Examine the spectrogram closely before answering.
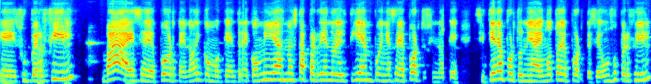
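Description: A woman talks at a very fast pace with hardly any pauses, using a fairly high pitch and ordinary pitch variation against a quiet background. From Peru. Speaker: parataekwondo coach. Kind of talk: interview answer. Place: home room. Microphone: video call.

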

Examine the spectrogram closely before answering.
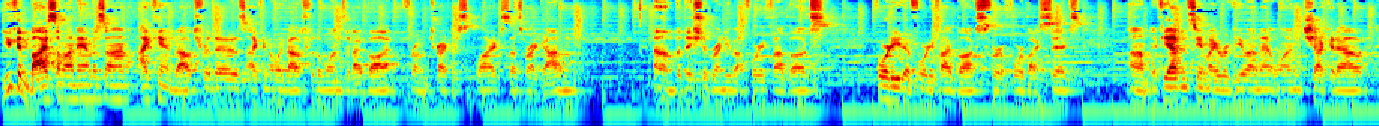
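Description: Over clear music in the background, a man with a fairly low pitch talks at a very fast pace. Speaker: home gym channel host. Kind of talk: casual vlog chat. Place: garage. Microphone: phone near.

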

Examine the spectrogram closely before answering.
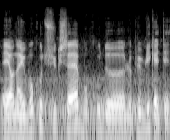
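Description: A man's voice sits over noticeable background noise. The sound is dry, with no echo. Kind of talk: interview answer. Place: garage. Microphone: handheld.

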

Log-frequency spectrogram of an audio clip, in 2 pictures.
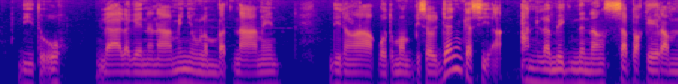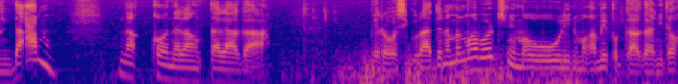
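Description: This is an unremarkable speaking voice with ordinary pitch variation. It moves at a fairly quick pace. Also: man, fairly low pitch for a man. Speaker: vlogger. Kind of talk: vlog narration. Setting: outdoors. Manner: casual.

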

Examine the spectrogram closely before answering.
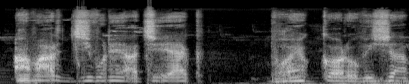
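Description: A man slowly delivers lines in a raspy, put-on character voice, keeping a fairly slow pace. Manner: broken, distressed.

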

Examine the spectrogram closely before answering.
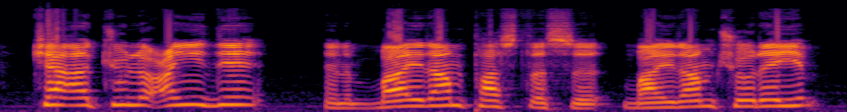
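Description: The man's voice is high-pitched for a man and moves at a very slow pace. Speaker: Arabic language teacher. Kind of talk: lecture.

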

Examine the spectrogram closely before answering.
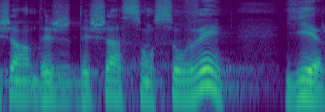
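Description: A man talks in a Russian accent at a very slow pace. The background is quiet. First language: Russian (speaking French). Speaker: author; guest. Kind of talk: public book talk. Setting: stage with audience. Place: hall. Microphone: handheld.

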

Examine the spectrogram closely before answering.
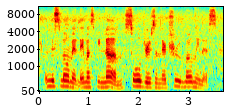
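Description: Over light background noise, a woman speaks with ordinary pitch variation. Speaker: poet and author reading own work. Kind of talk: poetry reading aloud. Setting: home video with poor lighting. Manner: measured, intimate spoken-word delivery with pauses. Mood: somber, reflective. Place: home room. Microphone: phone near.

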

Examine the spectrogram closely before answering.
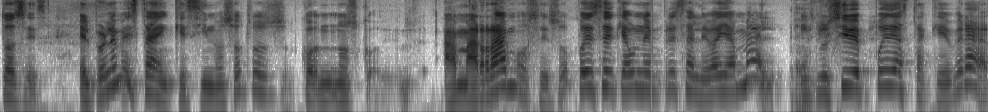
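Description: A man with a high pitch, very wide pitch swings and a fairly quick pace. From Peru, Arequipa. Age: 50s. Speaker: politician and law professor. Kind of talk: radio interview.

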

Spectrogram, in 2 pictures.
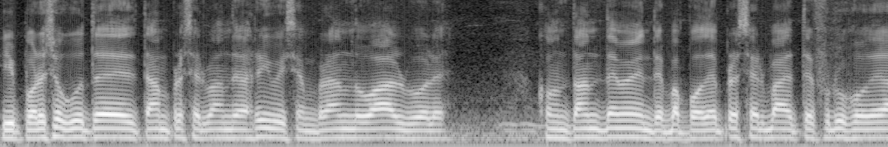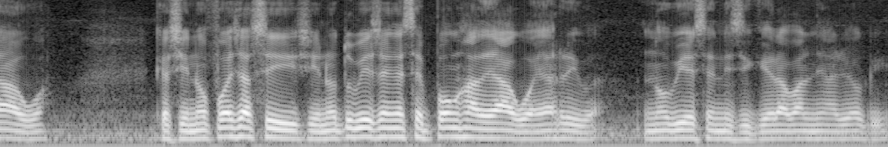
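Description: A man at a very fast pace, monotone and flat, in a dry sound with no echo and light background noise. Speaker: travel show host. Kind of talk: conversational explanation. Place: waterside.

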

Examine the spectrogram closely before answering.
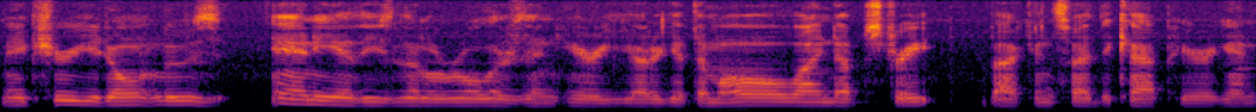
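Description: Light background noise sits under a man's very deep, low voice. His intonation is monotone and flat, at a moderate pace. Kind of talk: tutorial. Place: workshop.

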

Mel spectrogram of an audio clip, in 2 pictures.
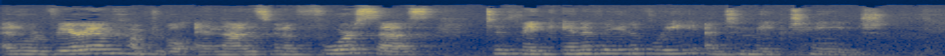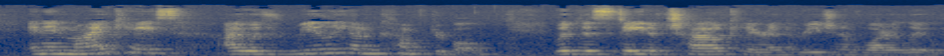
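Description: With a Canadian accent, a woman speaks fairly quickly at a fairly high pitch with ordinary pitch variation, amid audible room echo and light background noise. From Canada. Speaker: engineer and politician; politician. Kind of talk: panel presentation. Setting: stage with audience. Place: hall. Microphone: podium.

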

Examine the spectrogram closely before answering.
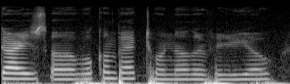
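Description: Audible room echo and noticeable background noise surround this woman. She speaks at a fairly slow pace with monotone, flat intonation. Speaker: gaming YouTuber. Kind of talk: gameplay commentary.

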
